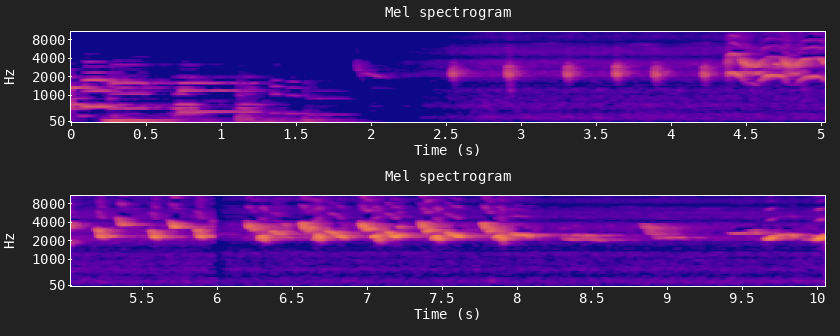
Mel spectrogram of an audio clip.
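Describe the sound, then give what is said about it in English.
A mockingbird sings clear, first a steady run of repeated chirps, then quicker, shifting phrases of varied whistles and trills, each repeated a few times in succession, its song mimicking other birds. “You're listening to the sounds of a mockingbird, a creature whose song involves mimicking other birds, animals, insects, and even modern technologies like car alarms.”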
